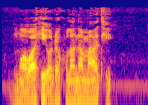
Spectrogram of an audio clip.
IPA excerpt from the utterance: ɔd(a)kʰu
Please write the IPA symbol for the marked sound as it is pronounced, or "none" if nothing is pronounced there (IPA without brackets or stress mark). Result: a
